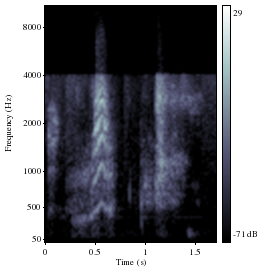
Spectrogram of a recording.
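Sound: cat meowing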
